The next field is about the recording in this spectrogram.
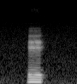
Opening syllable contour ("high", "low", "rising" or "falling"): low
